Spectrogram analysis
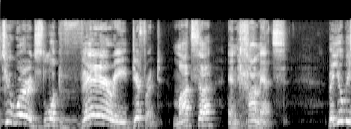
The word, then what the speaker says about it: matzah: Uh, the words for leavened bread and unleavened bread, uh, unleavened bread is matzo or matzah.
